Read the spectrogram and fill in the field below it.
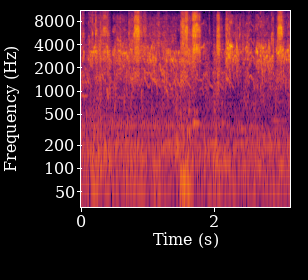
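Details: Australian budgie colony in an aviary: scratchy squawks mixed with short whistled chirps, loud bursts roughly every half second over a constant background twitter.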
